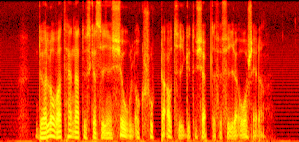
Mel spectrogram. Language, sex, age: Swedish, male, 26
